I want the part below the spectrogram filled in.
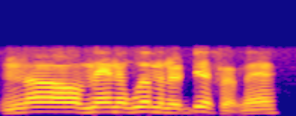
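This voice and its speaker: A man's voice: a little high, a little fast, clean tone, dry recording. A man calling in to a radio show over the phone, asking questions and saying "like" a lot. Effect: phone line on a radio show. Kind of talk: casual call-in chat. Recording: tinny phone line on the radio.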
